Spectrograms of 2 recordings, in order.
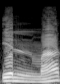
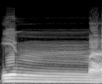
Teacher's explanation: Maka cara bacanya masukkan ke huruf mim yaitu imma. Bukan lagi inma tapi imma sambil ditahan gunahnya dua harakat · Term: idgham ghunah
